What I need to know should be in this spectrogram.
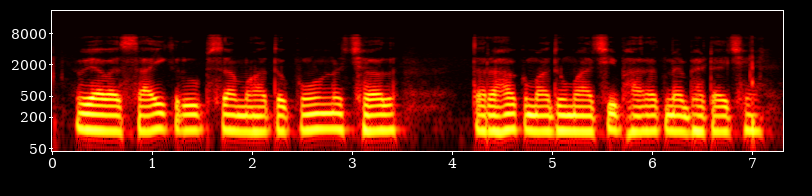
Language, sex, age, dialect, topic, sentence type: Maithili, male, 18-24, Eastern / Thethi, agriculture, statement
